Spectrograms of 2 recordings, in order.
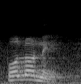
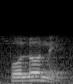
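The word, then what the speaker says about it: polonais: আচ্ছা, পোলনে, পোলনে, পোলোনিস, পোলোনিস, পোলোনিস ই যোগ করতে হবে। আচ্ছা, মাস্কুলার উচ্চারণগুলো পলো নে, হ্যাঁ, নে পর্যন্ত, পলো নে, হ্যাঁ, এস এস উচ্চারণ করতে হবে না, তাহলে এই পর্যন্ত, রাইট?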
